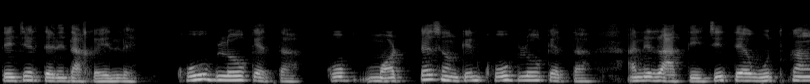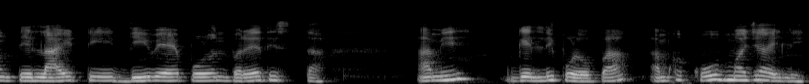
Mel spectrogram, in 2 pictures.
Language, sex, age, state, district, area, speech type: Goan Konkani, female, 45-60, Goa, Tiswadi, rural, spontaneous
